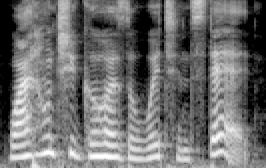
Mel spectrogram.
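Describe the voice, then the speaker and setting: A woman's voice: medium pitch, animated, moderate pace, a little mellow, close to an everyday voice. A woman voicing a practical mother who explains things patiently in a story reading. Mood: explaining.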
